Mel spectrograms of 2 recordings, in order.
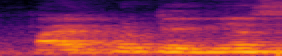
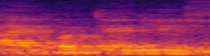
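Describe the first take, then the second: First: The word ends with a 'nee-us' sound. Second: The word ends with a 'nyooz' sound. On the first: The speaker calls it wrong. "हाइपोटेनियस नहीं होता" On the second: The speaker calls it right. "हाइपोटेन्यूज होता है"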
